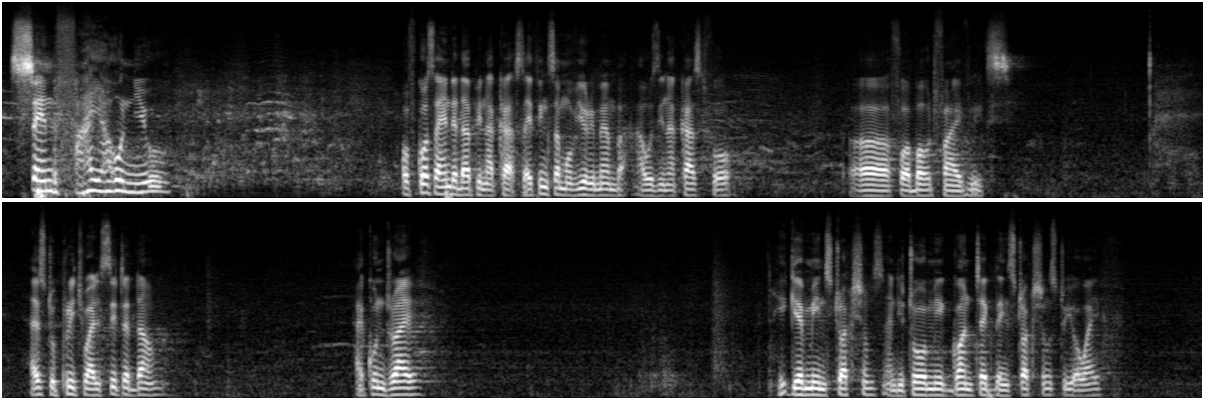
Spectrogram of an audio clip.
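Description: A man speaks with animation through a microphone, in short bursts with pauses, in a large echoing hall.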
